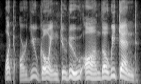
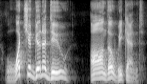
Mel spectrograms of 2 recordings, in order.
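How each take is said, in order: First: Every word is said fully and separately. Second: The words are shortened and run together. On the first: The speaker calls it wrong. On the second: The speaker calls it right.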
